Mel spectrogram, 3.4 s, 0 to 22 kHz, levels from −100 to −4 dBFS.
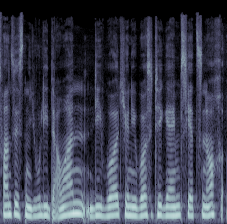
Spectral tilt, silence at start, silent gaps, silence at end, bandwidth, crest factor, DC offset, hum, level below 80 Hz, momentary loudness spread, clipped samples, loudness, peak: -6.5 dB/octave; 0 s; none; 0.05 s; 17 kHz; 12 dB; under 0.1%; none; -60 dBFS; 3 LU; under 0.1%; -27 LUFS; -14 dBFS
